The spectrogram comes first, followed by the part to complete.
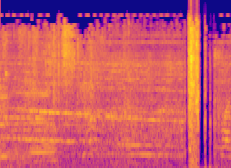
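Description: A long tone with several overtones sliding slowly down in pitch, like a siren winding down, and a sharp loud bang near the end.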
